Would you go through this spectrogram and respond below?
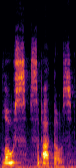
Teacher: Z's sound like s's so it sounds like it starts with the same letter that it ends with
